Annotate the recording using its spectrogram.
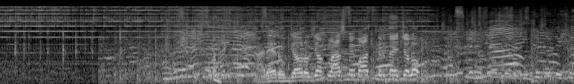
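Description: Children shout and chatter as they run.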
